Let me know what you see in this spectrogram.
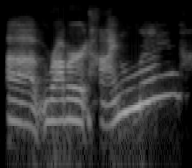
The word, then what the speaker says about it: Robert Heinlein: Robert Heinlein? – Yeah.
